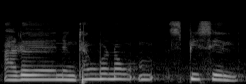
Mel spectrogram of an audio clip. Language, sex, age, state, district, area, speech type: Bodo, female, 30-45, Assam, Kokrajhar, rural, spontaneous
